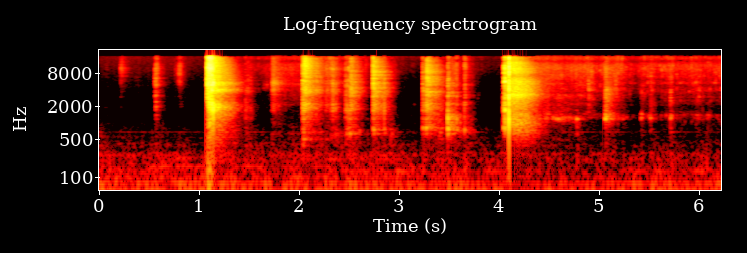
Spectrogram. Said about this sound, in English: That is the opening of a PBR can and then being poured into a plastic cup. That's what I think that is. You know what? You're very, very close. It was actually a soda can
